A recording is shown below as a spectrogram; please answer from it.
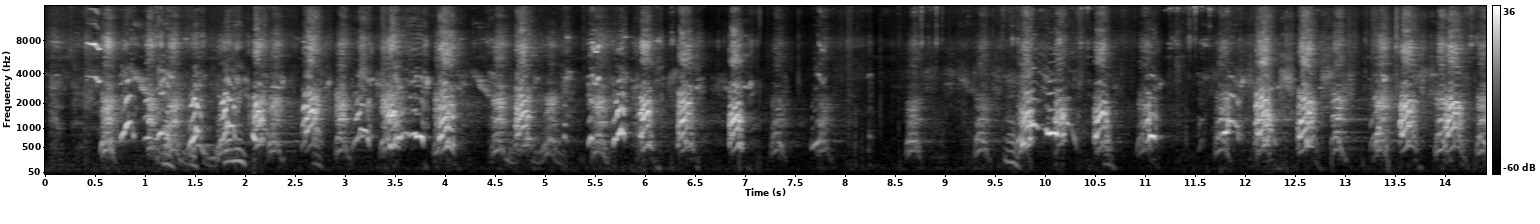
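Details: German Shepherd dogs in Azamgarh, India, one stud male and two females offered in a trade, barking continuously in dense overlapping runs of sharp barks with a short lull midway.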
